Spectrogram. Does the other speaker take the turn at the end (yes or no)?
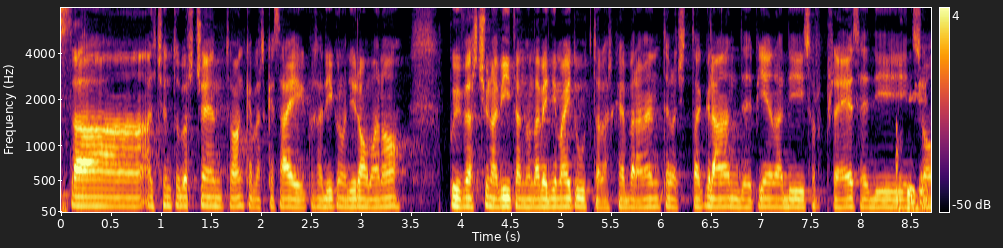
no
